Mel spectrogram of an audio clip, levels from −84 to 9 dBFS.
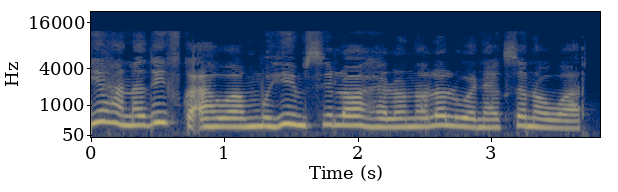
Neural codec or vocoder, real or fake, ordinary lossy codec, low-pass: autoencoder, 48 kHz, 128 numbers a frame, DAC-VAE, trained on Japanese speech; fake; AAC, 32 kbps; 19.8 kHz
